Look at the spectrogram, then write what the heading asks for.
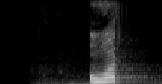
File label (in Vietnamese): "uôt", Tiếng Việt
